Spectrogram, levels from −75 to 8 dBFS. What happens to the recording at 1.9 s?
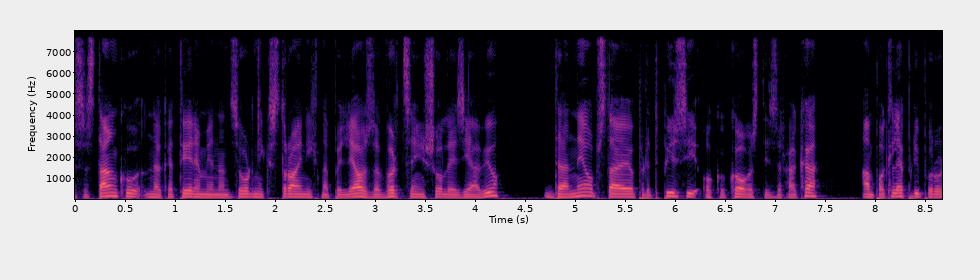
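Nothing goes wrong at 1.9 s: the speech continues cleanly through that point with no dropout, click, distortion or other fault.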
